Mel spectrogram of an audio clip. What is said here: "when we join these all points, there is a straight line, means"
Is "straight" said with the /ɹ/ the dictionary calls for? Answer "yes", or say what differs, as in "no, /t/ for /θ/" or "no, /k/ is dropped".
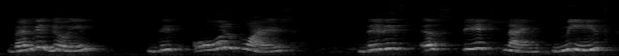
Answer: no, /ɹ/ is dropped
